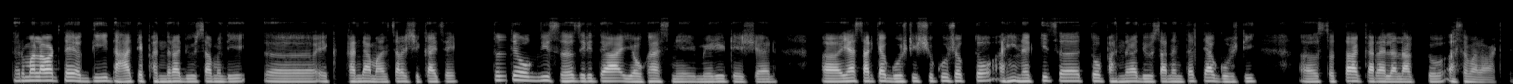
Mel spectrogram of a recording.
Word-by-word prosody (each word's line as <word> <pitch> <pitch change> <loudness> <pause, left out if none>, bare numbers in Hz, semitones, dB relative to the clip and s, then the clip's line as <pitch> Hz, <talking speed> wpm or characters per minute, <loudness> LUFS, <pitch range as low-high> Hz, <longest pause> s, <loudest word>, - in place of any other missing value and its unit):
तर 165 - -3
मला 180 0 +6
वाटतंय 175 -1 +5
अगदी 155 +1 0
10-15 135 0 +2
दिवसामध्ये 135 0 -1 0.3
अ, 130 -1 -1
एखाद्या 135 +1 -1
माणसाला 125 +2 -1
शिकायचं 130 +1 -2
आहे, 135 - -3 0.4
तर 195 0 0
ते 205 - +3
अगदी 185 -1 +2
सहजरीत्या 145 0 +3
योगासने, 130 -1 -1
मेडिटेशन 125 -1 -3 0.5
अ, 135 0 +4
यासारख्या 150 0 +4
गोष्टी 140 +2 0
शिकू 160 +2 -2
शकतो 165 +3 -1
आणि 155 +3 +1
नक्कीच 160 +3 -3
अ, 160 0 +3
तो 155 - +1
15 135 +2 0
दिवसानंतर 135 +2 -1
त्या 155 - +4
गोष्टी 130 +3 -3 0.4
अ, 130 0 -1
स्वतः 140 +4 +3
करायला 135 -2 +2
लागतो, 125 +2 -2
असं 130 +1 -3
मला 115 -2 -3
वाटतं. 105 - -14
135 Hz, 145 wpm, -23 LUFS, 130-155 Hz, 0.5 s, मला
